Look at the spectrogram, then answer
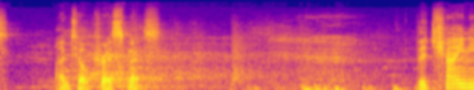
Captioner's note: laughter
